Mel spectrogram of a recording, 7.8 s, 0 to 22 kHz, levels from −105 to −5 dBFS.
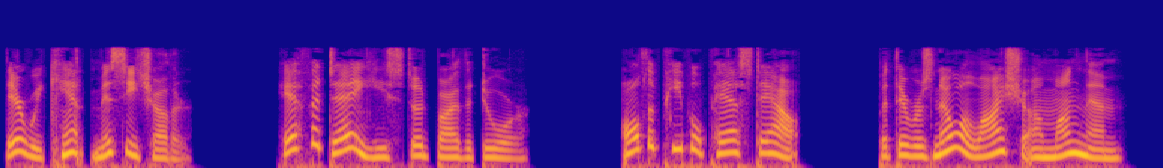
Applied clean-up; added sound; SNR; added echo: none; none; none; none.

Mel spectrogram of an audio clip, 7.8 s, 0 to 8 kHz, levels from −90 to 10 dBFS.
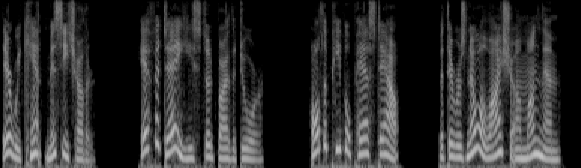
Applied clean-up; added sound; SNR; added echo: neural mask model Resemble Enhance denoiser.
